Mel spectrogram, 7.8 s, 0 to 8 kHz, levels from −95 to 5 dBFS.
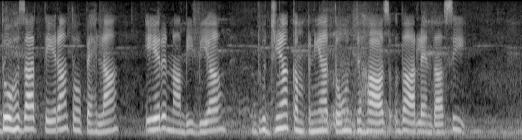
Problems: constant background noise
